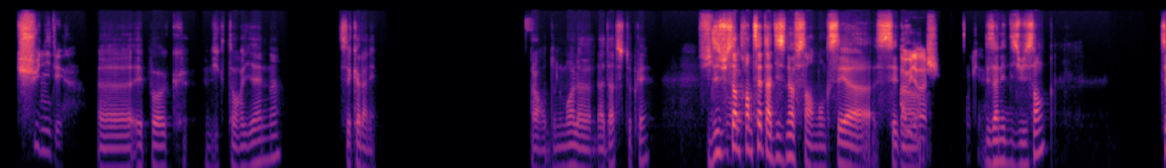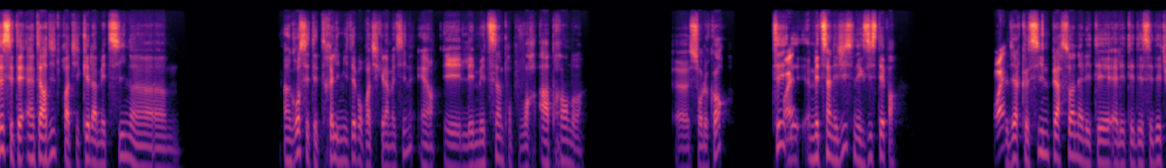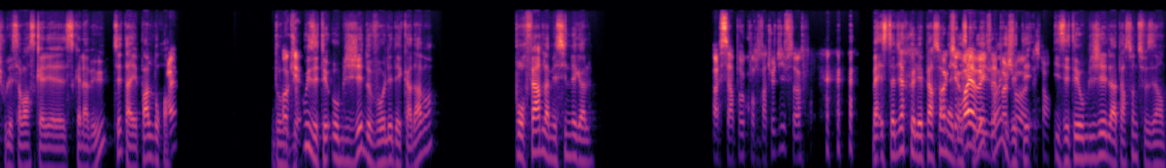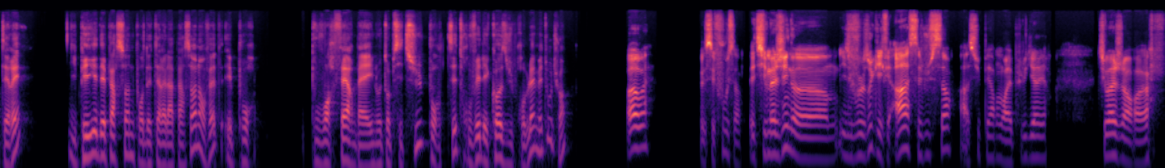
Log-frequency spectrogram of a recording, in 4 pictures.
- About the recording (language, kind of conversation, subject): French, unstructured, Qu’est-ce qui te choque dans certaines pratiques médicales du passé ?
- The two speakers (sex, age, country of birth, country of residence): male, 20-24, France, France; male, 35-39, France, France
- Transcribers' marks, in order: other background noise; laugh; chuckle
